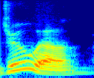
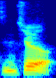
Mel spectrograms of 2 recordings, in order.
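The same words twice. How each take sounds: First: The word is said with two syllables. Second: The word is said with one syllable. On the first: The speaker calls it wrong. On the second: The speaker calls it right.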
